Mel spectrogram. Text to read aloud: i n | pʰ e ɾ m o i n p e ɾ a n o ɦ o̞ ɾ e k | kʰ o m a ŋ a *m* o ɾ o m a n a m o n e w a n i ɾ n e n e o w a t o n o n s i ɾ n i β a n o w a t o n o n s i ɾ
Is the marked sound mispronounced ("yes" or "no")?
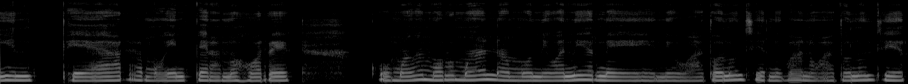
no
